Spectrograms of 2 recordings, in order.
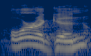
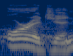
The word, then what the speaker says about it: Origen: We can see these influences in Origen or Origin, you can say his name either way, Nosotros podemos ver esta gran influencia, por ejemplo, en el padre de la iglesia llamado Orígenes.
